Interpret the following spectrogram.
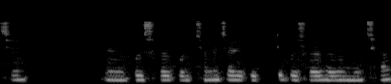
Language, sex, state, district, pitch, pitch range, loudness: Bengali, female, West Bengal, Jalpaiguri, 205 Hz, 195-215 Hz, -36 LUFS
